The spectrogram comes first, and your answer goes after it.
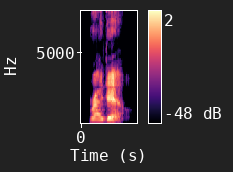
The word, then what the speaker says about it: Rydell: That is how you pronounce my last name. Actually, that's how I'm used to pronouncing my last name, Rydell.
